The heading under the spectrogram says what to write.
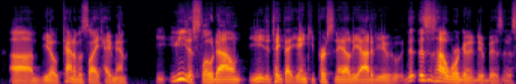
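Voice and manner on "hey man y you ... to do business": plain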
